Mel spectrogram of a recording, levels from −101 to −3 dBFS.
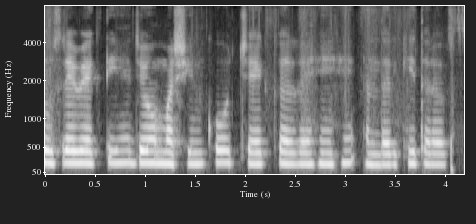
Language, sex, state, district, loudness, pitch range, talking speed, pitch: Hindi, female, Punjab, Pathankot, -16 LUFS, 200-215 Hz, 185 wpm, 205 Hz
